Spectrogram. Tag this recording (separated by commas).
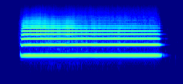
Trumpet, Brass instrument, Music, Musical instrument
